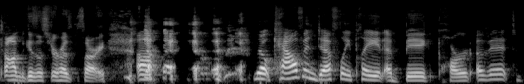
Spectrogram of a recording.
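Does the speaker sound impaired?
No.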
